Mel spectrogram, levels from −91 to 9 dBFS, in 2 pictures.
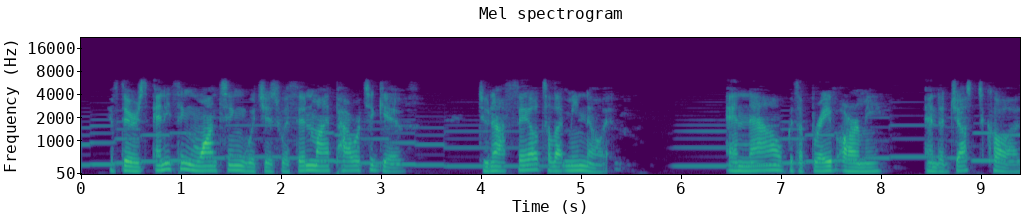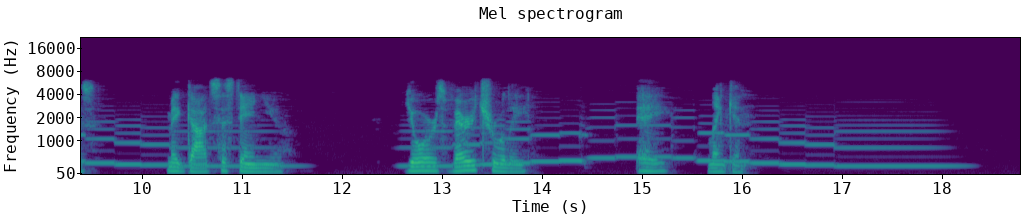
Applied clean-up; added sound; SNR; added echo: none; Wind instrument, woodwind instrument; 14 dB; none.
